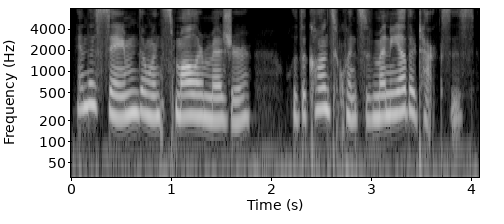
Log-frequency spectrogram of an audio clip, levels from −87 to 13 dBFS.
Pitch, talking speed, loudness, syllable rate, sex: 240 Hz, 205 wpm, -17 LUFS, 6.5 syllables/s, female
